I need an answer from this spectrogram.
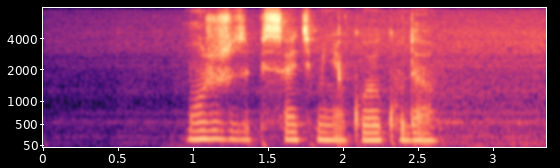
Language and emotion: Russian, neutral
